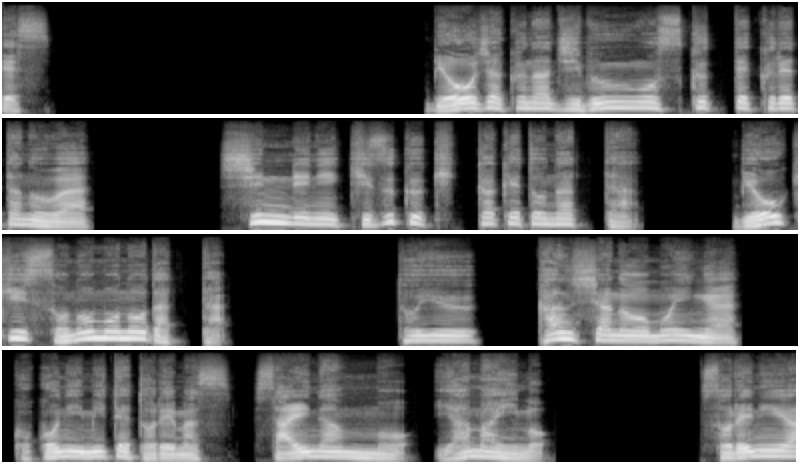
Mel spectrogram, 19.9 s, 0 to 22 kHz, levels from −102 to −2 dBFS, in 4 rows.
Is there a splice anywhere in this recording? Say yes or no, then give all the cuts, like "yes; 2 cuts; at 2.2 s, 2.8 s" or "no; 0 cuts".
yes; 1 cut; at 16.4 s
